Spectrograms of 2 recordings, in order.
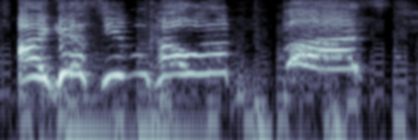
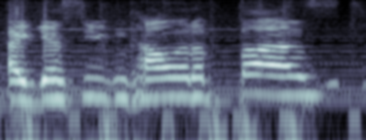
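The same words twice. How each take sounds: First: It is said in an impression of Daisy. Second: It is said in the speaker's normal voice.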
